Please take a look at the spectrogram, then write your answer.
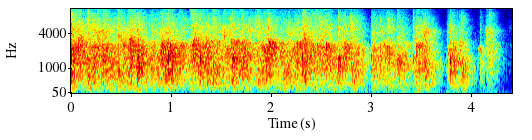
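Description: Church congregation clapping and applauding together, a dense sustained burst of applause filling the room before tapering off unevenly near the end.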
